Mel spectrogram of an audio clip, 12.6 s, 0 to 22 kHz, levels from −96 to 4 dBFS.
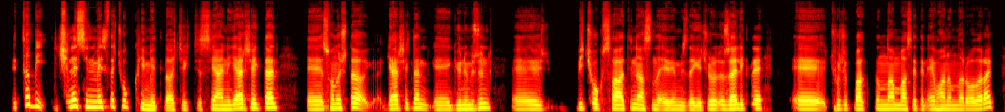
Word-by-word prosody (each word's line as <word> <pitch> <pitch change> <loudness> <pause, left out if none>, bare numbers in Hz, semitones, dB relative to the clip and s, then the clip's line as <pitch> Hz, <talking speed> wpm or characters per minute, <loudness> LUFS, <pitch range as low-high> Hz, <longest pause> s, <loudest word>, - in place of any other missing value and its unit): E, - - -10
tabii 230 -6 0
içine 205 - +3
sinmesi 200 -1 +3
de 215 - +1
çok 215 -2 -5
kıymetli, 125 -6 -2
açıkçası, 120 +2 -6
yani, 135 -1 +1
gerçekten, 155 +3 +5 0.4
eee, 135 0 0
sonuçta 155 +4 +2 0.2
gerçekten, 150 -1 0
eee, 125 0 -3
günümüzün, 140 +5 -1 0.3
eee, 135 0 0 0.5
birçok 160 -1 -2
saatini 145 0 +3
aslında 135 -2 -2
evimizde 125 0 0
geçiriyoruz. 135 +2 0
Özellikle, 145 +2 +2 0.4
eee, 140 -1 +3
çocuk 145 -1 -8
baktığından 140 +1 0
bahsettin 135 0 -1
ev 135 - -2
hanımları 130 -1 -1
olarak. 145 +8 +2
140 Hz, 140 wpm, -21 LUFS, 135-155 Hz, 0.5 s, gerçekten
